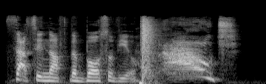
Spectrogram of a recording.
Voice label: Thats Enough Slap, Female; Attitude; VoiceBox

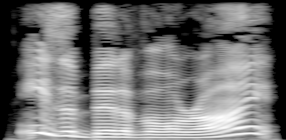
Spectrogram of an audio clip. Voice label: Bit Of Alright, female; Talking

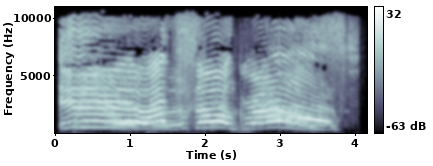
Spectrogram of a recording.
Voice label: Ew So Gross Kids, small group of children; Children Sound Effects

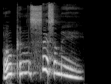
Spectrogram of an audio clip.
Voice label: Cartoon Game Voice Open Sesame; Cartoon Voice Sound Effects

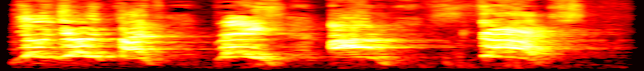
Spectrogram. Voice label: Useless Piece Shit, Yelling, Male

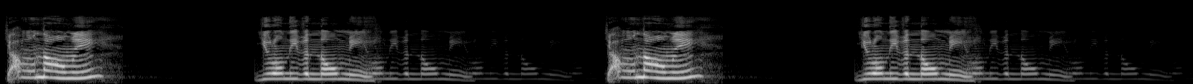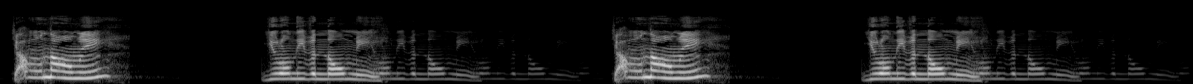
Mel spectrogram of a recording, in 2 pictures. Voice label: You Dont Know Me, Human Vocal; Human Vocal Ringtone; Human Vocal (Sound Effects:Ringtones)

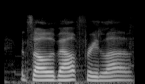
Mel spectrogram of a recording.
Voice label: Lady Vocal; Talking; Voice

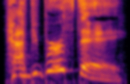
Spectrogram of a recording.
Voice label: Birthday M, male; Holiday; Occasion, event; VoiceBox

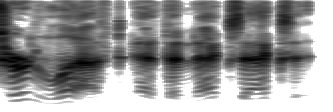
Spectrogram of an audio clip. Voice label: Gps Voice, Male

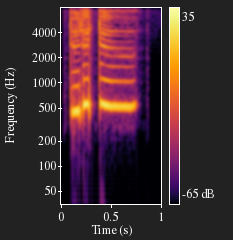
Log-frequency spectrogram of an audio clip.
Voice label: Cartoon Game Voice "Didedoo"; Cartoon Voice Sound Effects

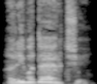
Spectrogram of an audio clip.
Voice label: "Arrivaderci", Goodbyes, male, foreign, Italian; (see you later)

